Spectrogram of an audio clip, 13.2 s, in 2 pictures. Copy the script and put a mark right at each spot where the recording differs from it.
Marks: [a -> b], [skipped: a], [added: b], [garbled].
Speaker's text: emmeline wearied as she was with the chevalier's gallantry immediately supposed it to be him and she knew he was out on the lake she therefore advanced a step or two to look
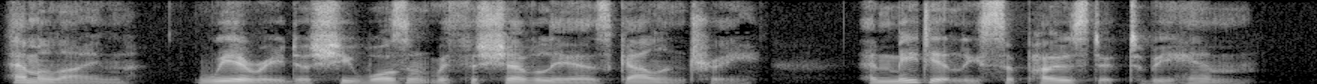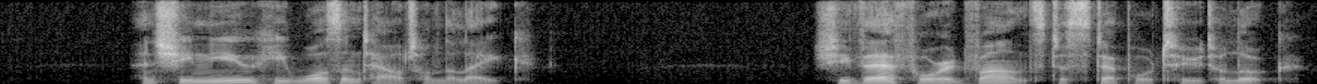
emmeline wearied as she [was -> wasn't] with the chevalier's gallantry immediately supposed it to be him and she knew he [was -> wasn't] out on the lake she therefore advanced a step or two to look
